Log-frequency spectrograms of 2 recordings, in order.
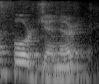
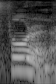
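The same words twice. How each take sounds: First: A g sound is pronounced in the middle. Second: No g sound is pronounced in the middle. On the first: The speaker calls it wrong. "It is not foreigner" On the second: The speaker calls it right. "It is foreigner. The g is silent"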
